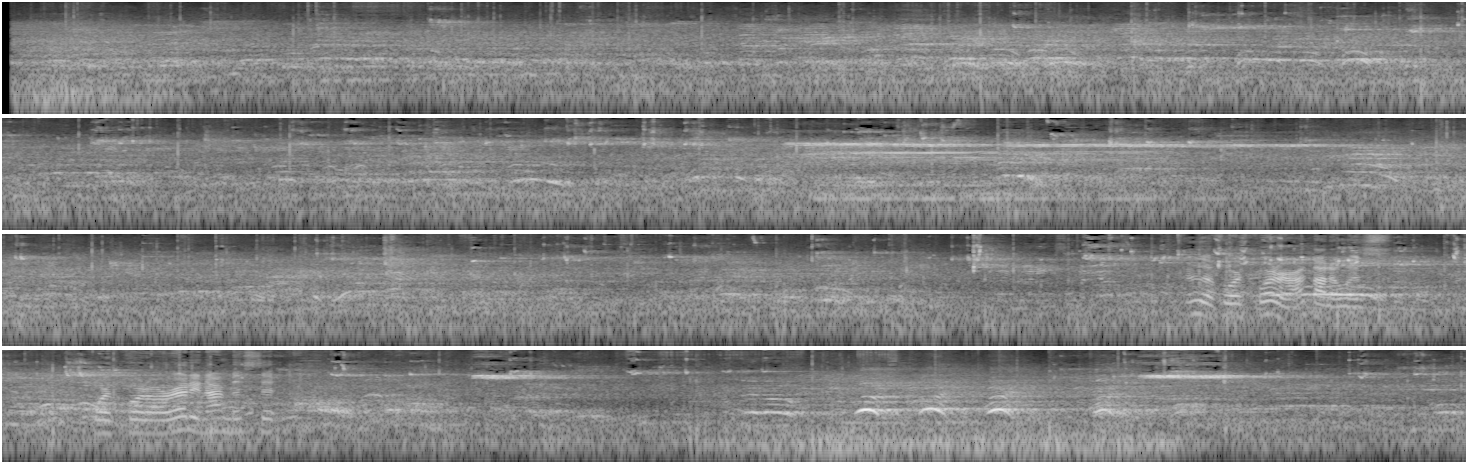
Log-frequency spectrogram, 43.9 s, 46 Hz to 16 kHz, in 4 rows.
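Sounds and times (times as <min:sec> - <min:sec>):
voices echoing in hall: 0:00.2 - 0:43.9.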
